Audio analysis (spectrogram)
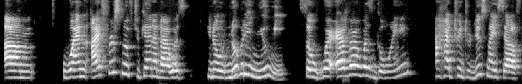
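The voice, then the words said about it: French accent in English. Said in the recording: “people would pick up on my accent. Where are you from? And I would say, well, I'm from Paris.”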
